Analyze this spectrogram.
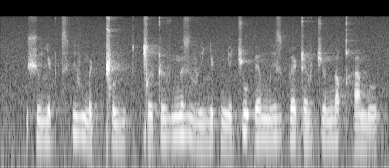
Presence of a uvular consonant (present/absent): present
